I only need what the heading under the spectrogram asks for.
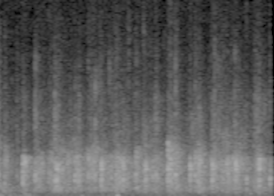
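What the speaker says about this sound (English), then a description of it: "Let's give them a round of applause." Conference audience claps for event sponsors in a modest round of applause, fairly soft and somewhat uneven, with individual claps audible in the mix.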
